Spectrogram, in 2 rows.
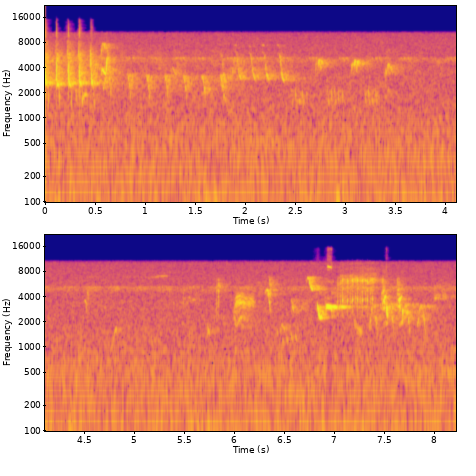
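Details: Nightingale singing in spring 2014: a loud burst of repeated high notes opens, then quieter varied chirps and whistles drift through a long softer passage before a brief bright, buzzy flourish near the end.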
